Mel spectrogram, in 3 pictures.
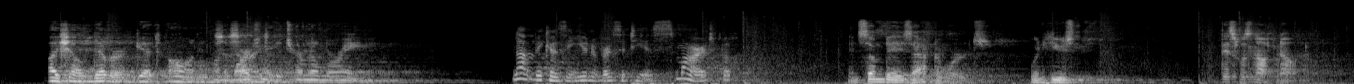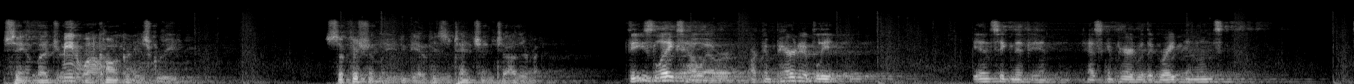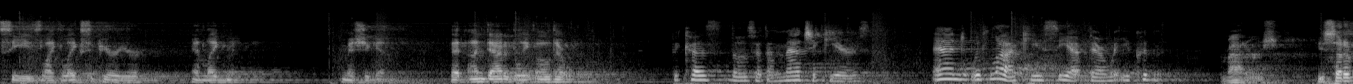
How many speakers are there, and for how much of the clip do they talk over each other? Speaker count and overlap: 5, about 5%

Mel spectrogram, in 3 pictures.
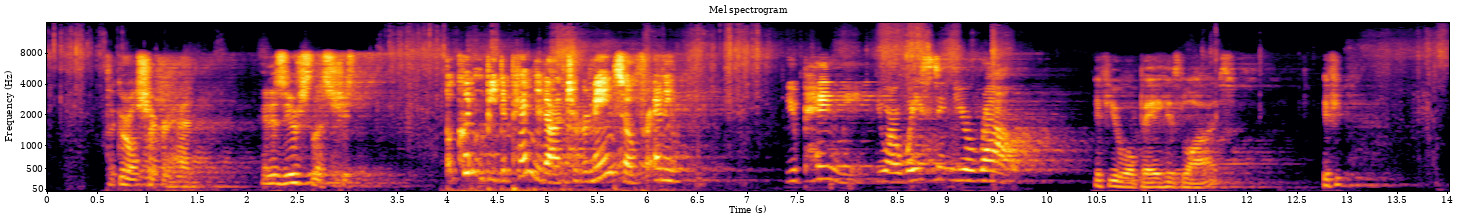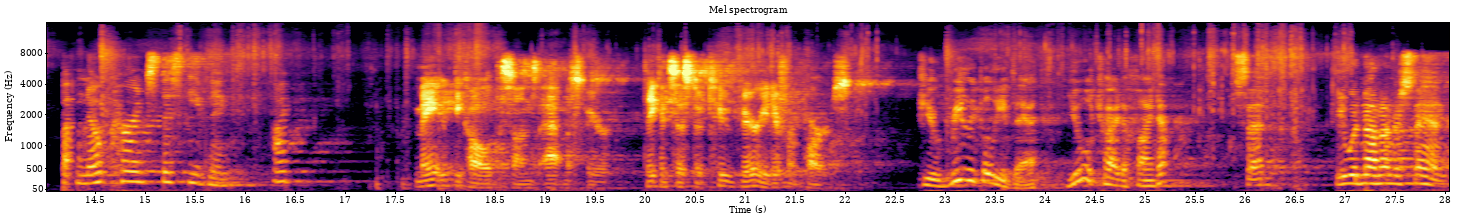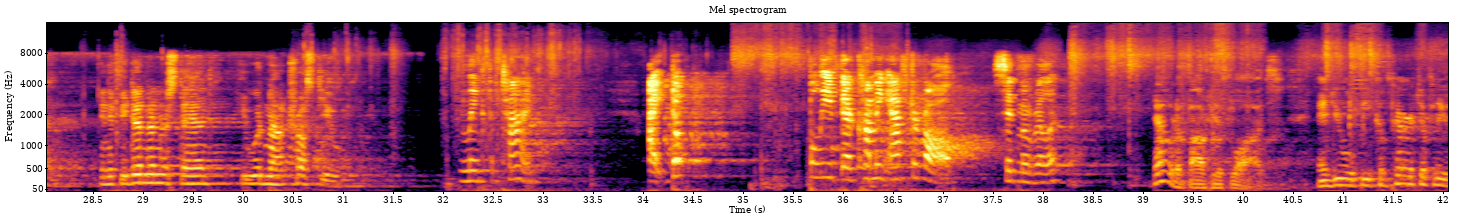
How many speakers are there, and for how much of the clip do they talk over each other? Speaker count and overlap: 6, no overlap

